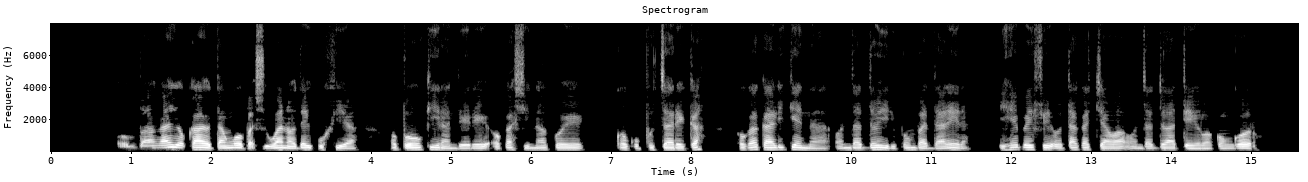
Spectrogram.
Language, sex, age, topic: Oshiwambo, male, 18-24, finance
